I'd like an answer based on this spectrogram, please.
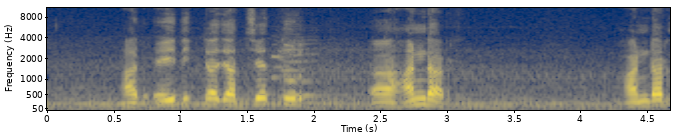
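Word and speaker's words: Hunder: এইদিকটা যাচ্ছে তুর হান্ডার হান্ডার নামে যে ভিলেজ বা হুন্ডার যে যেরকম উচ্চারণ করেন এইচ ইউ এন ডি আর একচুয়ালি উচ্চারণ হচ্ছে হুন্ডার কেউ হুন্ডার বলেন কেউ হান্ডার বলেন তো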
